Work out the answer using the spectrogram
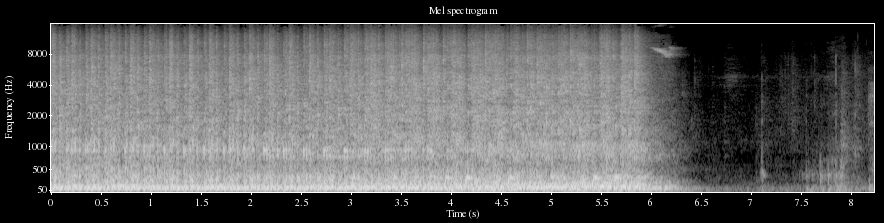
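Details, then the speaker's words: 1999 Pontiac Firebird with swapped LS LM4 V8, first start on makeshift fuel system (factory V6 pump feeding truck fuel rail), no cooling system, untuned and running very rich: steady even V8 beat at fast idle for about six seconds, then clean shutdown; engine runs. "so yeah dude woo she's a runner I was super pumped when she fired up"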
